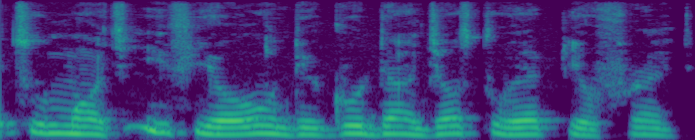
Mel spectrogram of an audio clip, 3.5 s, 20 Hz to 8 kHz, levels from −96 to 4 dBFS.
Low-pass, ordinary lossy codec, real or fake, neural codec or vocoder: none; none; real; none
